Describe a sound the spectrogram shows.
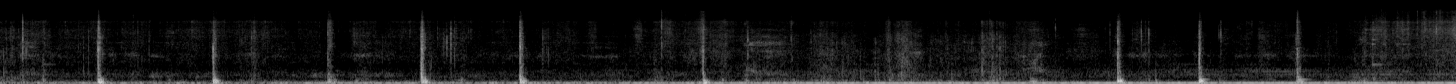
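A drill auger grinds steadily into dry soil.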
